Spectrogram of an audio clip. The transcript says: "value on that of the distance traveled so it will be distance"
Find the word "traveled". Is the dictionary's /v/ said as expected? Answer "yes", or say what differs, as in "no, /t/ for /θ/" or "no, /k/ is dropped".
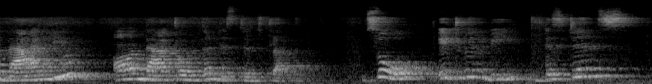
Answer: no, /b/ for /v/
